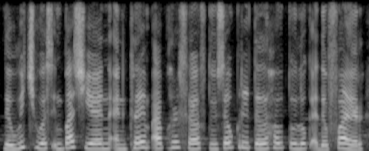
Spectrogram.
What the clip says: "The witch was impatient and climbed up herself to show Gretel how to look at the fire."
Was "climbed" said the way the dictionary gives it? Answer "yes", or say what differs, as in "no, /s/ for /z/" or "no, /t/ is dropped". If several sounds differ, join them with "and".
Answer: no, /d/ is dropped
